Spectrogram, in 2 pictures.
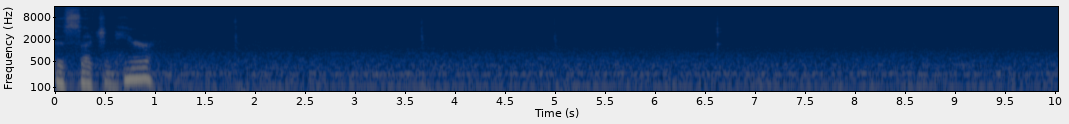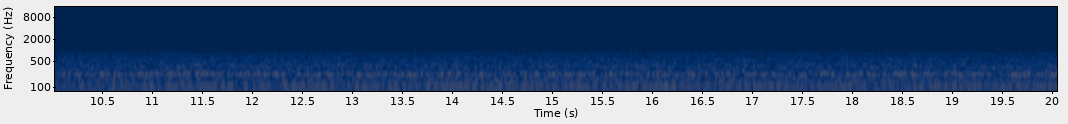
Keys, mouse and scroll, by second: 0.5 i, 1.8 i, 3.7 i, 5.0 i, 6.6 middle click.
